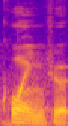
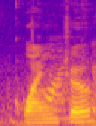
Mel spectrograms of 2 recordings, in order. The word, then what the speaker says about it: Cointreau: and the orange yes the the help you pronounce it is not coin true it's cuantro it's quite sure so as you could say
